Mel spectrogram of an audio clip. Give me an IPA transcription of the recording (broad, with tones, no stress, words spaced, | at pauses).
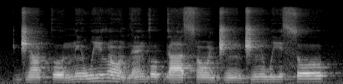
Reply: d͡ʒã˨ko˨nĩ˧wi˦ lɔ̃˦˨dɛ̃˨˦ɡo˧ ɡa˧sɔ̃˧ d͡ʒĩ˨d͡ʒĩ˧wi˧ so˦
